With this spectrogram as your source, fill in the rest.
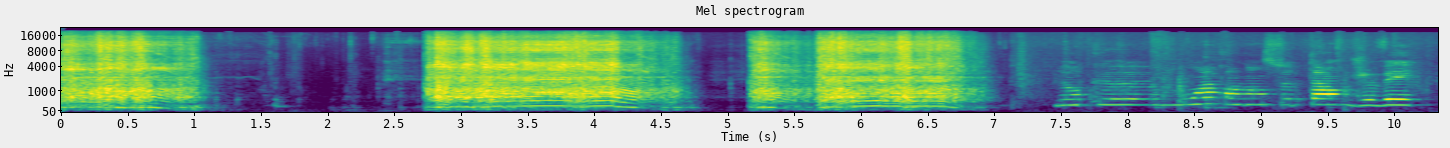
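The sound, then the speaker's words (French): An electric food chopper chopping onions runs in three loud whirring bursts of about two seconds each, with a steady motor whine and short pauses between them, followed by a person talking. “je coupe un petit peu mes oignons pour qu'ils puissent rentrer dans mon hachoir”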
